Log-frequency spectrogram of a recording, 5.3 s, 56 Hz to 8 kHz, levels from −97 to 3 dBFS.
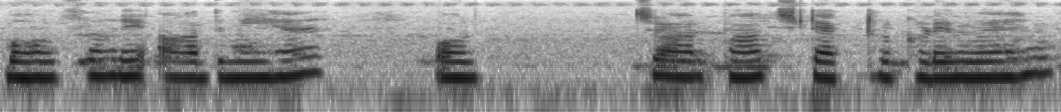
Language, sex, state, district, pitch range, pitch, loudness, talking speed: Hindi, female, Uttar Pradesh, Shamli, 260-275 Hz, 260 Hz, -15 LUFS, 125 wpm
